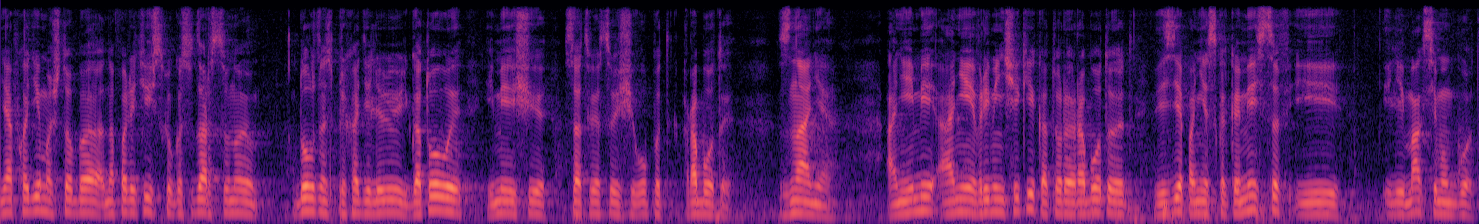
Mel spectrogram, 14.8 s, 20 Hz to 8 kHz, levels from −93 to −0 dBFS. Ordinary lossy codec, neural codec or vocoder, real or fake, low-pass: none; none; real; 7.2 kHz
